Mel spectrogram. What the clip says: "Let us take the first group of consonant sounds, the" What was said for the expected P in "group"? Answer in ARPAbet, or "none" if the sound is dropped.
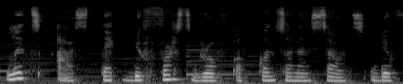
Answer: F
